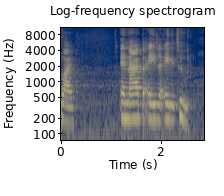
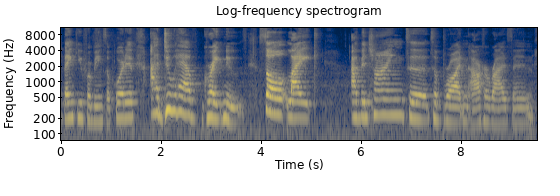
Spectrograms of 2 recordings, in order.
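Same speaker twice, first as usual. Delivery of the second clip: ordinary delivery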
